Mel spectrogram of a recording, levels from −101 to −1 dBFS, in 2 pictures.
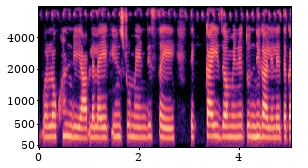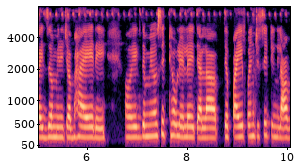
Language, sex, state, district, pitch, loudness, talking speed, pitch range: Marathi, female, Maharashtra, Dhule, 225 Hz, -16 LUFS, 135 wpm, 215-235 Hz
